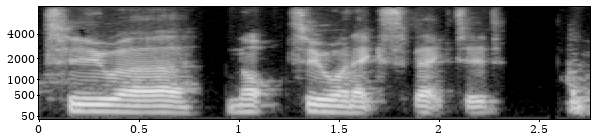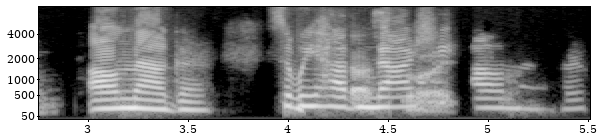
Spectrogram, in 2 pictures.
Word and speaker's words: Alnagger: How do you pronounce it? Yes, it's just Alnagger. Not too unexpected. Alnagger.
